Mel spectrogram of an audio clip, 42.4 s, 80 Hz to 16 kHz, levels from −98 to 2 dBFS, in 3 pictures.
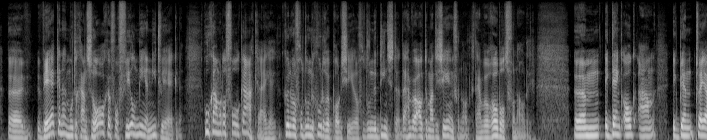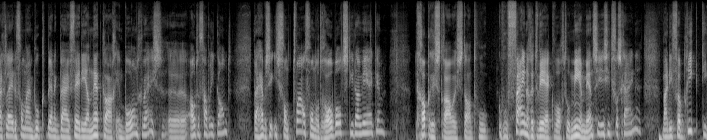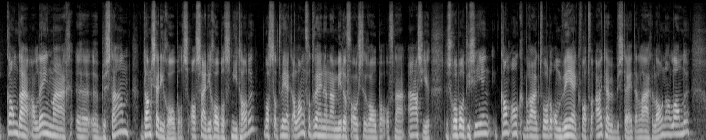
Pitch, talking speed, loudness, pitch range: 160 Hz, 190 wpm, -27 LUFS, 140-185 Hz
